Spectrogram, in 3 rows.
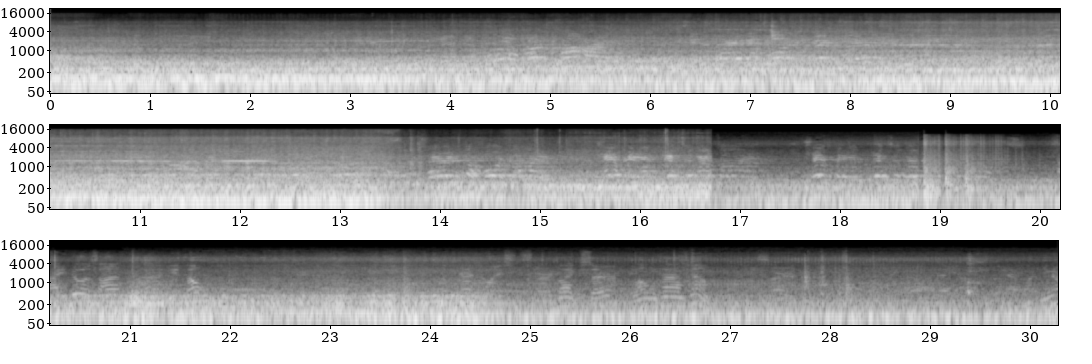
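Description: Dirt late model race car's V8 engine running at low speed as the car rolls in, dropping away about 13 seconds in as it is shut off. Afterwards, indistinct voices of people around the stopped car.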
